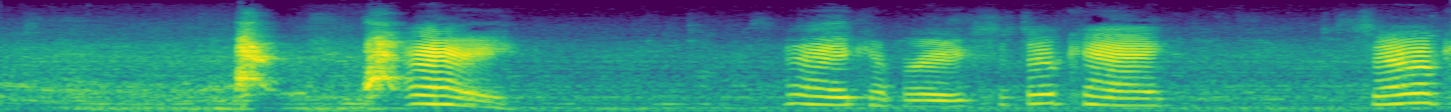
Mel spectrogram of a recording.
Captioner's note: growls; Ella barks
